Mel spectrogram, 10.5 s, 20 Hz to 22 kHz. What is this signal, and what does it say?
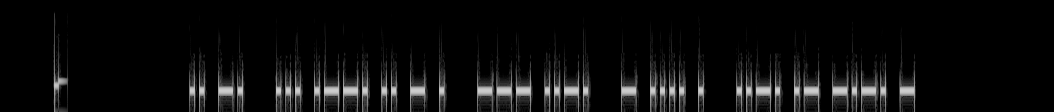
Morse code, heard as a keyed tone, about 25 wpm, 700 Hz. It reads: IN SPITE OF THE FACT
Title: Sets of 5 Words Encore2 25wpm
